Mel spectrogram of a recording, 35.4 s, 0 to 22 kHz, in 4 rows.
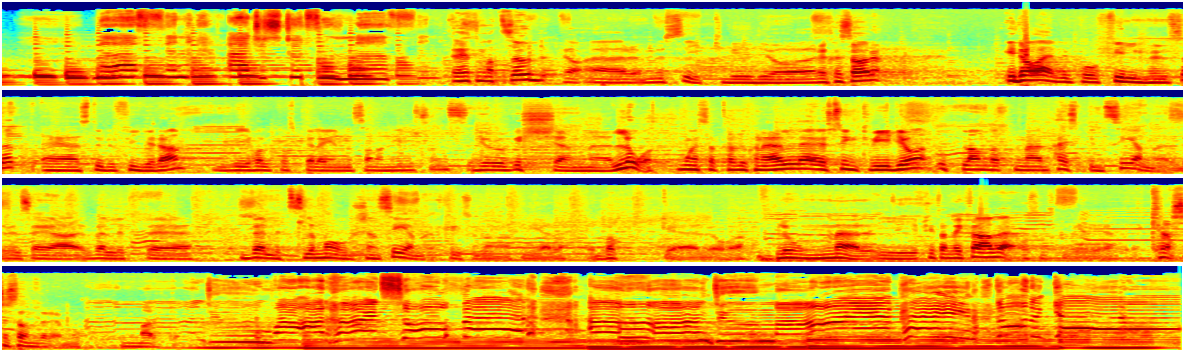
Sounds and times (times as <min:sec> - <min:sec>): Music: 0:00.0 - 0:35.4
Speech: 0:03.4 - 0:06.7, 0:07.6 - 0:28.0.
